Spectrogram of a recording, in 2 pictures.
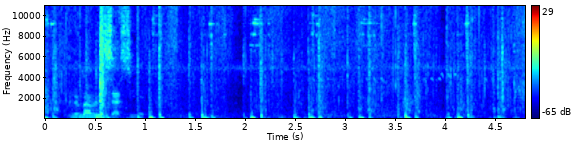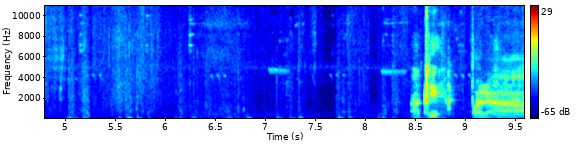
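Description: Horse hooves clop steadily on dirt.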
